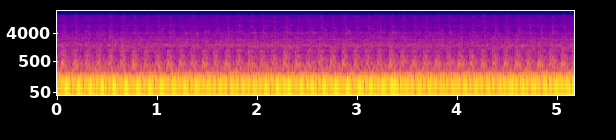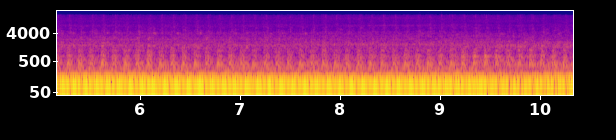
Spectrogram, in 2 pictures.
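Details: Ford Fairlane V8 after engine install, earlier noise cured by fixing a worn distributor gear mismatch; fast even idle, deep steady burble, lowest the poor carburetor allows, no knocks or ticks; owner suspects stuck thermostat, getting hot.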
